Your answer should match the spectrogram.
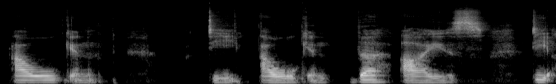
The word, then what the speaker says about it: Augen: AU, when it comes together, makes an ow sound. Ow. Ow. Like you've just dropped a can of baked beans on your toe. British reference. Ow. Die Augen. Die Augen.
